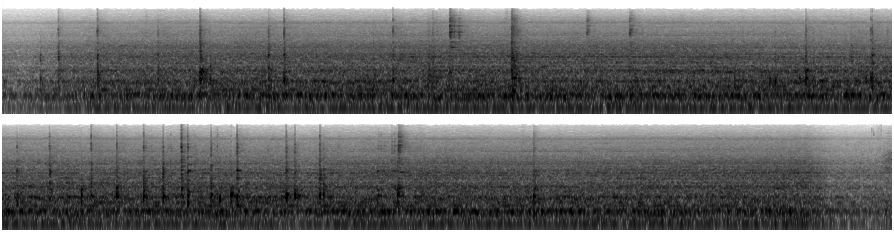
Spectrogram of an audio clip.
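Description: A metal spoon clicking and scraping against a plastic container and a metal sheet pan while sliced almonds coated in syrup are tossed and spread out: scattered sharp clicks. Under them runs a steady hum that fades in at the start and drops away near the end.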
